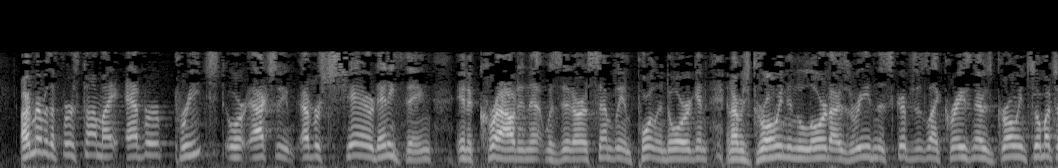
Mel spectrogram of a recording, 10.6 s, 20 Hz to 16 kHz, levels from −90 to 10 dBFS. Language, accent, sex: English, American, male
